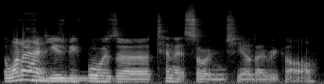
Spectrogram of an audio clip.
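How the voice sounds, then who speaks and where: A man's voice: medium pitch, a little fast, creaky, a little hiss or hum. A young man livestreaming gameplay, rambling casually, correcting himself mid-sentence and swearing now and then. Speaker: livestreamer playing a video game.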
